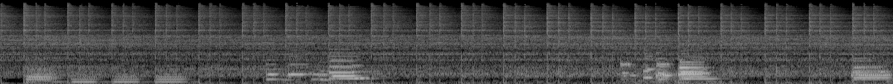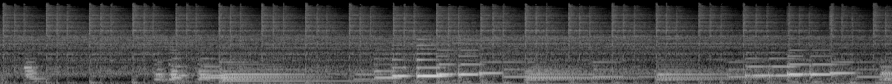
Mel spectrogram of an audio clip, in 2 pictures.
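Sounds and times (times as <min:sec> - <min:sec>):
music without bass: 0:00.2 - 0:02.1, 0:02.7 - 0:03.9, 0:06.2 - 0:07.4, 0:08.5 - 0:09.4, 0:10.5 - 0:17.8.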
